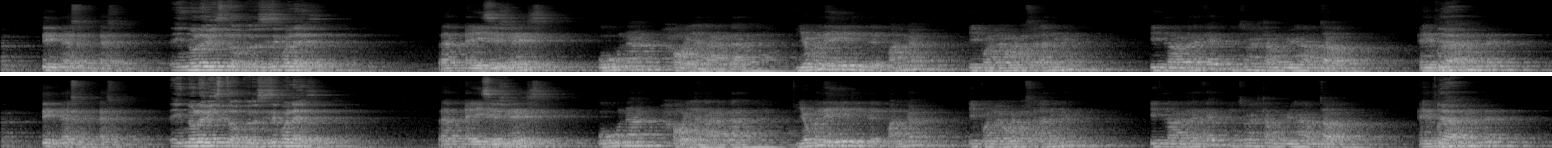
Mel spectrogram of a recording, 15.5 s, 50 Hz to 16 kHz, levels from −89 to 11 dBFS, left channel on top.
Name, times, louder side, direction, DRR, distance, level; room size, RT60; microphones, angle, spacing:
voice 1, 0.4-1.2 4.4-5.3 6.0-7.5 7.9-9.2 9.7-10.7 11.5-13.5 14.2-14.9, equal, 25° right, -6 dB, 1.0 m, -25 dB
voice 2, 1.7-3.2 4.9-5.1 14.3-14.7, right 1 dB, 75° right, -1 dB, 0.6 m, -22 dB
3.7 x 2.8 x 4.7 m, 1.5 s
head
